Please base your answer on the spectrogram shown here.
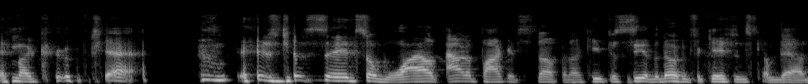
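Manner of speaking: slow speech, giggling through the words. Explaining to viewers why the group chat keeps interrupting, laughing while talking. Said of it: "I'm trying not to laugh".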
